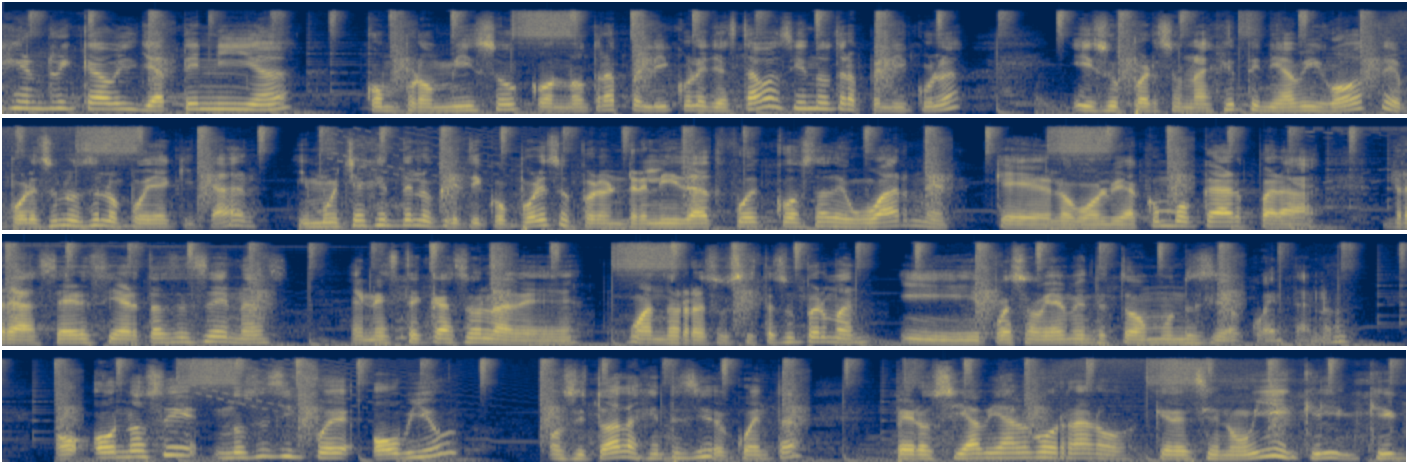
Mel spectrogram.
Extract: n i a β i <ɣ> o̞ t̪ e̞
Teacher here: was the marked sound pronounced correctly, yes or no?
yes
